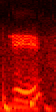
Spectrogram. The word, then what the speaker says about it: GIF: GIF is pronounced GIF. What? As in giraffe.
